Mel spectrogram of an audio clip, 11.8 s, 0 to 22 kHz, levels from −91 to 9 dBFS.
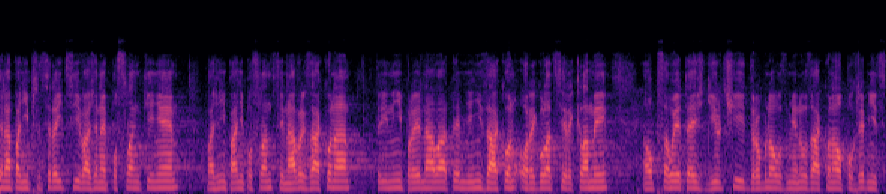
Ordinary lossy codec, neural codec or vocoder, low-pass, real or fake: Opus, 32 kbps; none; 7.2 kHz; real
